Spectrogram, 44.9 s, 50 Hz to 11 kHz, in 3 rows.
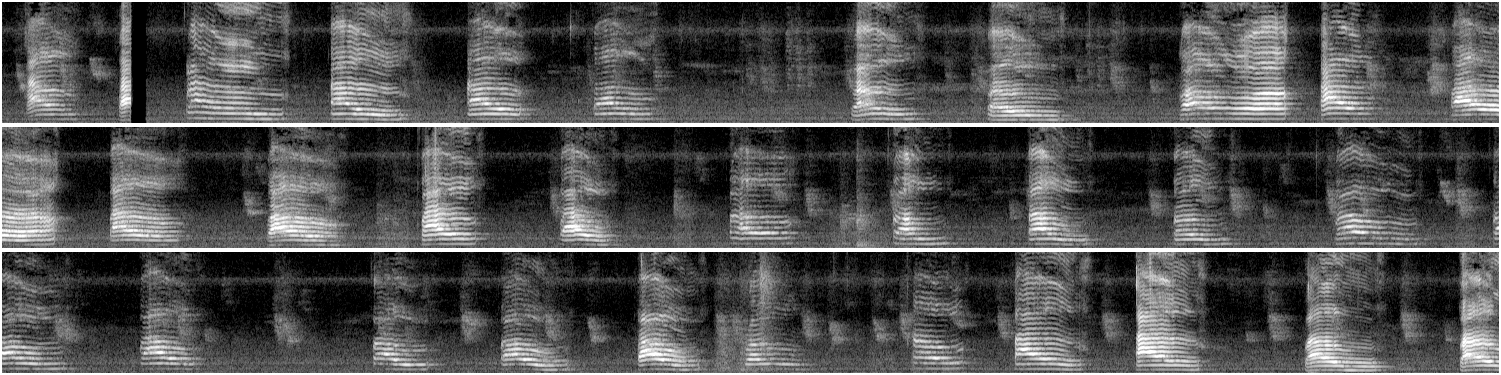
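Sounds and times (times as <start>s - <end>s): cat meowing: 0.2s - 6.7s, 8.5s - 10.8s, 11.8s - 13.9s, 14.5s - 16.9s, 17.6s - 18.5s, 19.1s - 19.9s, 20.5s - 21.2s, 22.2s - 23.0s, 23.8s - 24.5s, 25.2s - 26.0s, 26.7s - 27.4s, 28.2s - 29.2s, 29.8s - 32.0s, 33.6s - 38.2s, 39.0s - 42.1s, 43.0s - 43.9s, 44.5s - 44.9s.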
